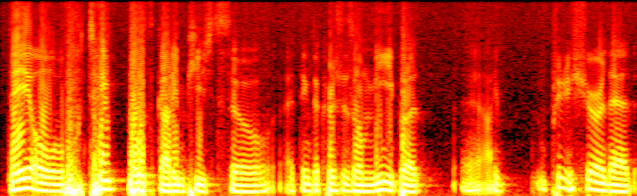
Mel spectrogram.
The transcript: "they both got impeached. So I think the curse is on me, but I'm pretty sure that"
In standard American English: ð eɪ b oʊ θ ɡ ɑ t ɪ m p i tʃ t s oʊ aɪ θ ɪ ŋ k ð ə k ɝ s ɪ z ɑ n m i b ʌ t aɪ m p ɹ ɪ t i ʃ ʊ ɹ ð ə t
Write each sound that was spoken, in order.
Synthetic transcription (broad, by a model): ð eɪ b oʊ θ ɡ ɑ t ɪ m p i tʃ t s oʊ aɪ θ ɪ ŋ k ð ə k ɝ s ɪ z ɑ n m i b ʌ t aɪ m p ɹ ɪ t i ʃ ʊ ɹ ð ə t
